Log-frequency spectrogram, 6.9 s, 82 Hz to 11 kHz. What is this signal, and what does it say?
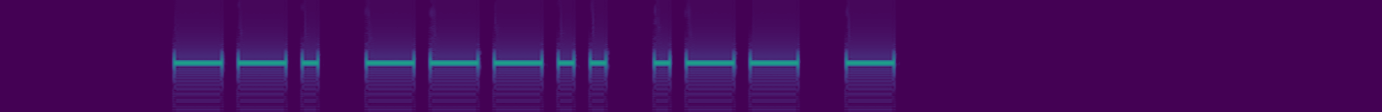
Morse code, heard as a keyed tone, about 15 wpm, 700 Hz. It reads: G8WT
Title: DXCC-100 Call Signs - 4 Characters - 15wpm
